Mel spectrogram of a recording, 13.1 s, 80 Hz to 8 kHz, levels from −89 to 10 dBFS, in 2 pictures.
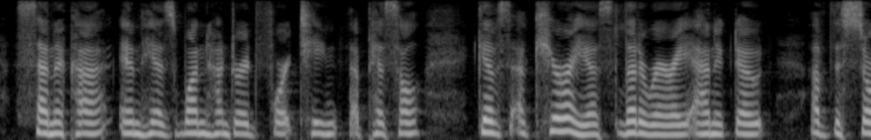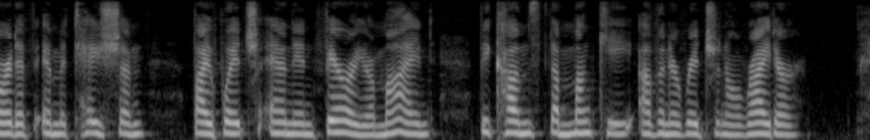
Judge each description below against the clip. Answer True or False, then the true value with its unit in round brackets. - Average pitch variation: False (1.6 semitones)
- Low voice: False (220 Hz)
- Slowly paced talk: True (125 wpm)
